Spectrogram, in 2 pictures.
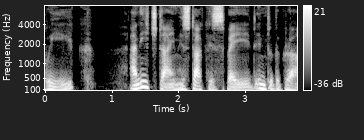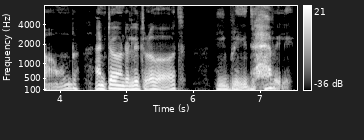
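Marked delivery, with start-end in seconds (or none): none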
